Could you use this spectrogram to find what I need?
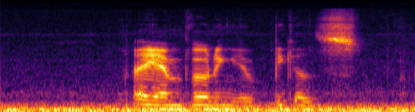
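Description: A young man speaks briefly and casually into a close microphone.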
